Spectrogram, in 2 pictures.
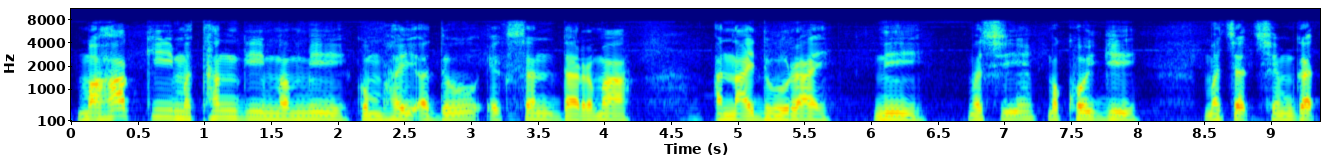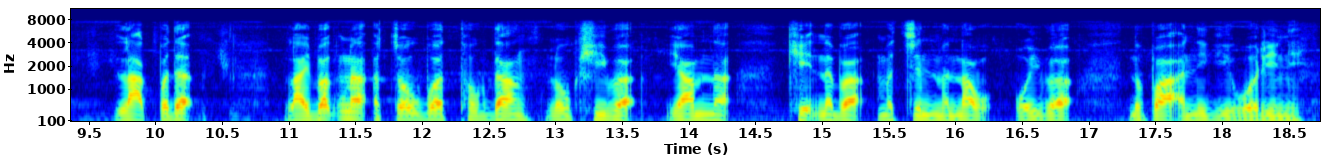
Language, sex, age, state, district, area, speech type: Manipuri, male, 60+, Manipur, Chandel, rural, read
